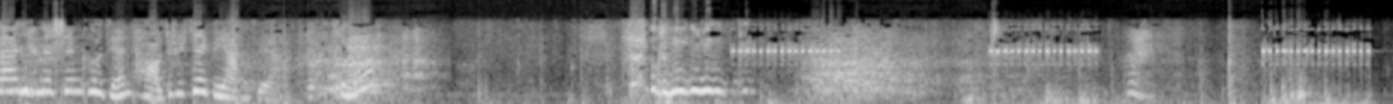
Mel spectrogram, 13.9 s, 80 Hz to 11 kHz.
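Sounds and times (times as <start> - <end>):
speech: 0.5 - 3.9, 6.3 - 8.4
laughter: 3.0 - 4.5, 6.3 - 9.9
mobile phone pulsing electronic ringtone for an incoming call: 7.3 - 8.6, 9.9 - 11.0, 12.6 - 13.8.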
